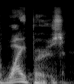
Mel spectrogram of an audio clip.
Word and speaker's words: Ypres: Still, soldiers joked that Ira was easier to pronounce as wipers, and the name stuck, a dark humor to soften the horror.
